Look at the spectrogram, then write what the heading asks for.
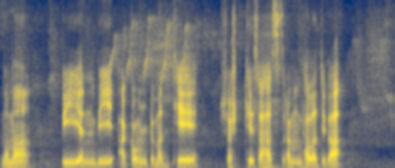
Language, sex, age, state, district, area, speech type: Sanskrit, male, 18-30, Karnataka, Uttara Kannada, rural, read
